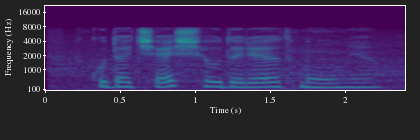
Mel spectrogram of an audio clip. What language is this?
Russian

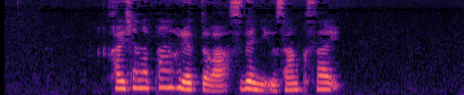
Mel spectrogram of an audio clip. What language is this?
Japanese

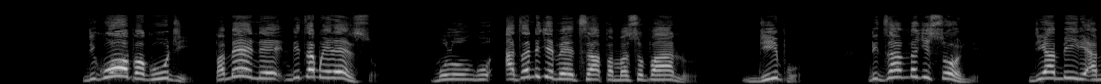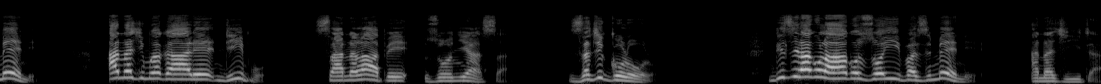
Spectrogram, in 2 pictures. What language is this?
Nyanja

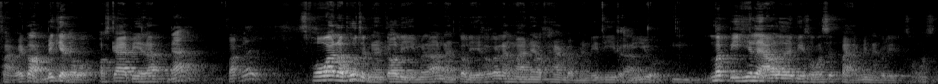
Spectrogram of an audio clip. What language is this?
Thai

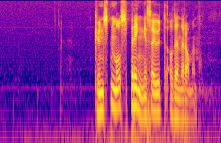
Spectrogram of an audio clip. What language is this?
Norwegian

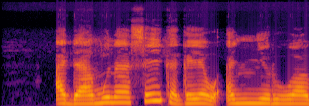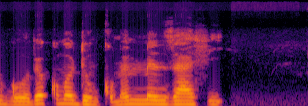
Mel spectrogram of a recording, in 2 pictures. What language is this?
Hausa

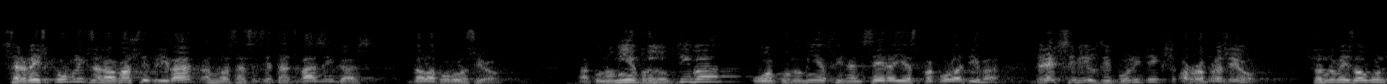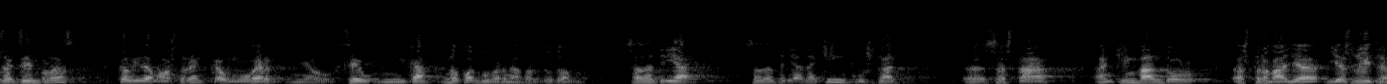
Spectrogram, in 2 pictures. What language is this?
Catalan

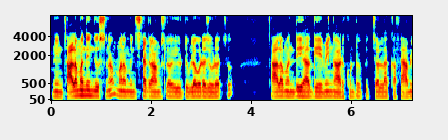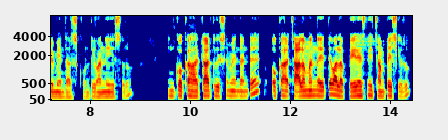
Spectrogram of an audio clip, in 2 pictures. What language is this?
Telugu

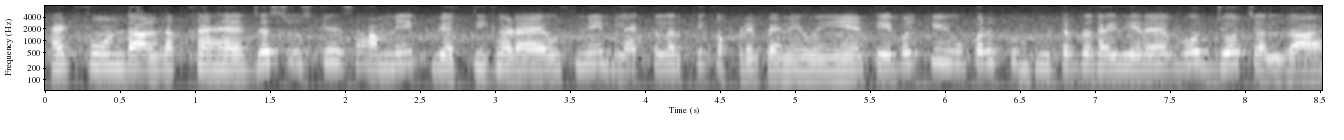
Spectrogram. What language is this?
Hindi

